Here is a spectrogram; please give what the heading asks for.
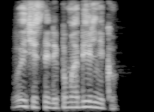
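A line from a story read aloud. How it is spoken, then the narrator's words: Tearful vampire answer. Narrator (Russian): сквозь слезы ответил вампир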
